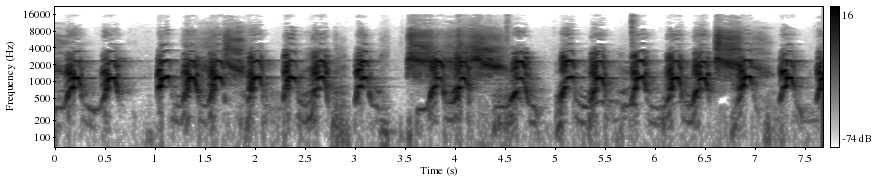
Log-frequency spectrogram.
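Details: Karelian Bear Dog Rex barking hard during training: fast, evenly paced barks in near-continuous series, with a couple of rougher, noisier barks mid-clip.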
